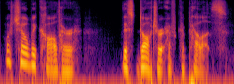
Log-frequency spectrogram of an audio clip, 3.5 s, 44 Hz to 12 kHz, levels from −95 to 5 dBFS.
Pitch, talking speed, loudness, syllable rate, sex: 125 Hz, 135 wpm, -19 LUFS, 4.7 syllables/s, male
